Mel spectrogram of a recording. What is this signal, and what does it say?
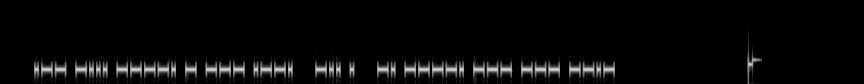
Morse code, heard as a keyed tone, about 34 wpm, 700 Hz. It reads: WB9TOP DE N9OOQ
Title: USA Callsign DE Callsign 35wpm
